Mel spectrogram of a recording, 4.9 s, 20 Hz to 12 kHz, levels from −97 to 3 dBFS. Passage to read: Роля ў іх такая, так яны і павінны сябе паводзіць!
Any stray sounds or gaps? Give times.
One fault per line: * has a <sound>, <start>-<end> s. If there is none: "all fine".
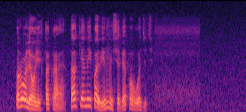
all fine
